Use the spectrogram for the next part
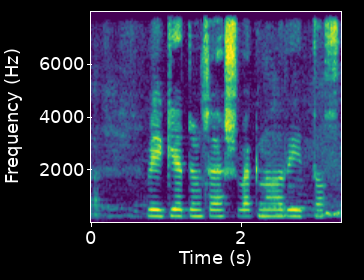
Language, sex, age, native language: Icelandic, male, 10, Icelandic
